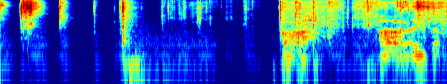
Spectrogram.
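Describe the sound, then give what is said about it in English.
Plastic wrapping on a Pokemon trading card pack is torn open in a long, loud, crinkly rip that follows a few sharp clicks and rustles, with people talking around it. “Rip it like you would undress a woman. That smells good. Smells like Pokemon cards. Oh, smell it. Smell it. Rub that plastic in your nose.”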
